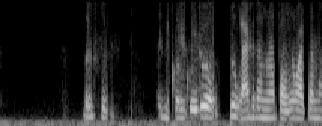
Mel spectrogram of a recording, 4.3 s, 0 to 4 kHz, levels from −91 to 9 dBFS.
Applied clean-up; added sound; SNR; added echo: neural diffusion model UNIVERSE++.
